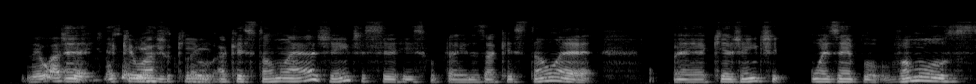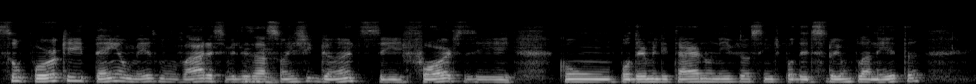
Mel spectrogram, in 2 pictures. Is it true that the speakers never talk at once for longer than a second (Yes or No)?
No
